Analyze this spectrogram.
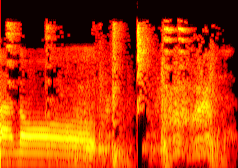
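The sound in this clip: A frustrated dog vocalizes in a studio: a drawn-out, high, whining cry gives way to several shorter, rough yelps and grumbles of varying loudness.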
